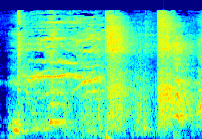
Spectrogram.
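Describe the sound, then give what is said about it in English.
Loud hand claps ring out in a couple of sharp, noisy bursts, mixed with high-pitched laughter and squealing voices throughout. “Why are you clapping so loud, bro?”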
